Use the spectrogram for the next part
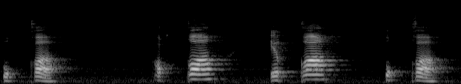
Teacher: قاف جو ہے حروف قلقلہ میں سے ہے، یہاں پر جما کر قلقلے کے ساتھ ادا کیا جائے گا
